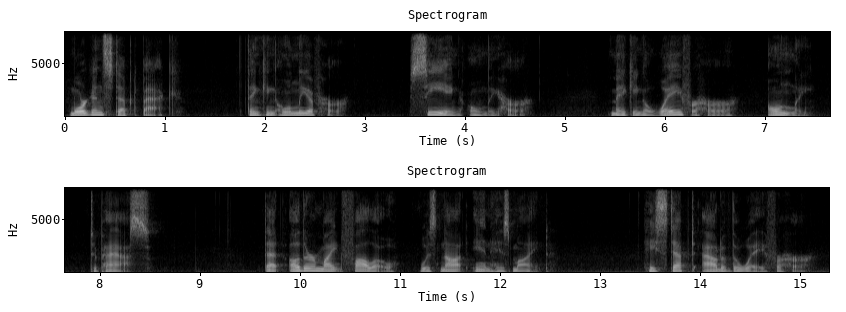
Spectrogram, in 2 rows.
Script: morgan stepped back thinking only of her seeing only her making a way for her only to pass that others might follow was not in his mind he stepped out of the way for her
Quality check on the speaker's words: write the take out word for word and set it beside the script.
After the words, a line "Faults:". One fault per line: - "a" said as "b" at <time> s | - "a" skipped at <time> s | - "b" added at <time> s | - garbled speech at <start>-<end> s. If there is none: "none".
morgan stepped back thinking only of her seeing only her making a way for her only to pass that other might follow was not in his mind he stepped out of the way for her
Faults:
- "others" said as "other" at 9.9 s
